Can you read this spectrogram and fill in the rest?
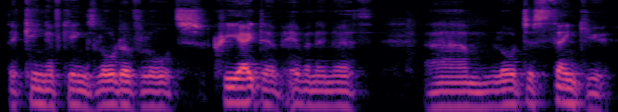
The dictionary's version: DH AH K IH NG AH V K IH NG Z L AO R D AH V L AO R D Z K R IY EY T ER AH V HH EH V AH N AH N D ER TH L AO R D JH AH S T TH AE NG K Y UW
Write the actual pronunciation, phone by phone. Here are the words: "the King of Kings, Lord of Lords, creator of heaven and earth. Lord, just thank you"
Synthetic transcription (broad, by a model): DH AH K IH NG AH V K IH NG Z L AO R D AH V L AO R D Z K R IY EY T ER AH V HH EH V AH N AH N ER TH L AO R D JH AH S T TH AE NG K Y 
